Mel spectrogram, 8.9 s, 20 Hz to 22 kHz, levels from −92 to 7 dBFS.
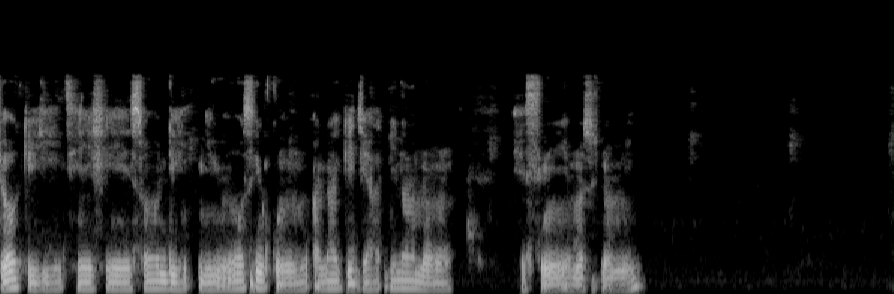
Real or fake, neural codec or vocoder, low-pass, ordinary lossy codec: real; none; none; none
